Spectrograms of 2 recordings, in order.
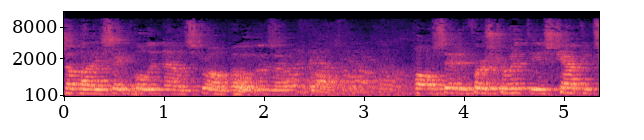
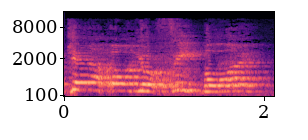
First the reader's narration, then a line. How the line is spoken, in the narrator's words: when Paul can't contain himself anymore, Paul yells out to him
